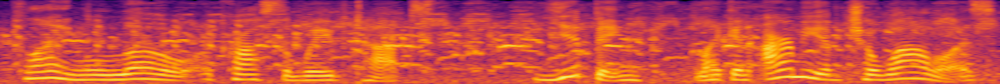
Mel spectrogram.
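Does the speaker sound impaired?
No.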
